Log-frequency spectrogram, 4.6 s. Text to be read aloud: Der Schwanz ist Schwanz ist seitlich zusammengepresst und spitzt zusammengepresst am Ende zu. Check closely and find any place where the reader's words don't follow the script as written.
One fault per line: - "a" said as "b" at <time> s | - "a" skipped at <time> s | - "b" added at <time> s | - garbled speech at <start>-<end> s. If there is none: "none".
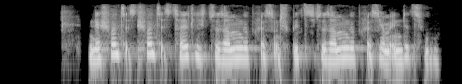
none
